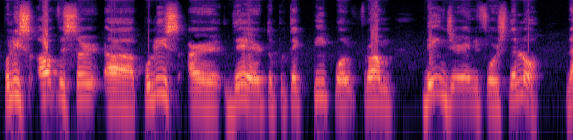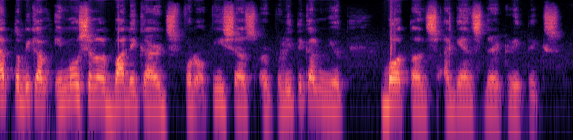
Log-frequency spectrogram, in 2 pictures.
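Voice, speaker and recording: A Filipino man with a Filipino accent hosting a political commentary monologue, moving between read English lines and Tagalog and dropping quieter at the end of phrases. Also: fairly high pitch, normal speed, slightly rough. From Philippines. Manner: switches between read English and Tagalog, repeats "mga kaboses, mga kababayan"; trails off quieter at phrase ends.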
